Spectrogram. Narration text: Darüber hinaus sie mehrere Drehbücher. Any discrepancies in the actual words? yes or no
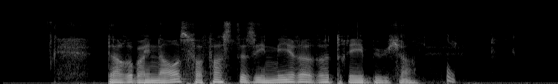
yes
